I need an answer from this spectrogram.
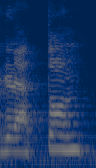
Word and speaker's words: Gratton: e famili ta seigneur graton graton tabarnac graton comme dans toton comme dans immigration ça fait 6 mois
